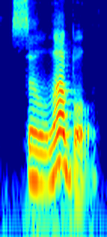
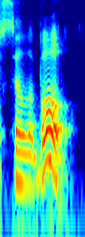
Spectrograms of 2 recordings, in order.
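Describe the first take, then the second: First: The stress is on the first syllable. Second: The stress is on a later syllable. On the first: The speaker calls it right. "the first syllable in syllable is said more loudly" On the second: The speaker calls it wrong.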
